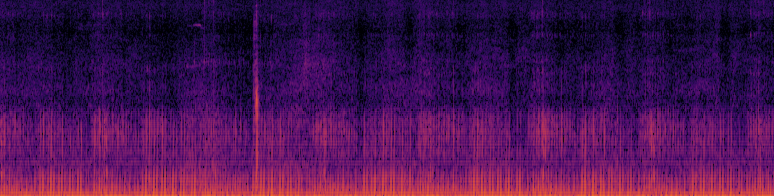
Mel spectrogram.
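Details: Sphynx cat purring while being cuddled until it falls asleep, indoors; a steady low rumbling purr with rhythmic breathing pulses roughly every two to three seconds, plus a brief sharp click near the middle.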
